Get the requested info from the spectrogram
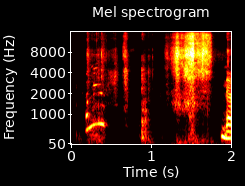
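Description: A cat's short meow just after the start, followed by a brief burst of rustling noise.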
